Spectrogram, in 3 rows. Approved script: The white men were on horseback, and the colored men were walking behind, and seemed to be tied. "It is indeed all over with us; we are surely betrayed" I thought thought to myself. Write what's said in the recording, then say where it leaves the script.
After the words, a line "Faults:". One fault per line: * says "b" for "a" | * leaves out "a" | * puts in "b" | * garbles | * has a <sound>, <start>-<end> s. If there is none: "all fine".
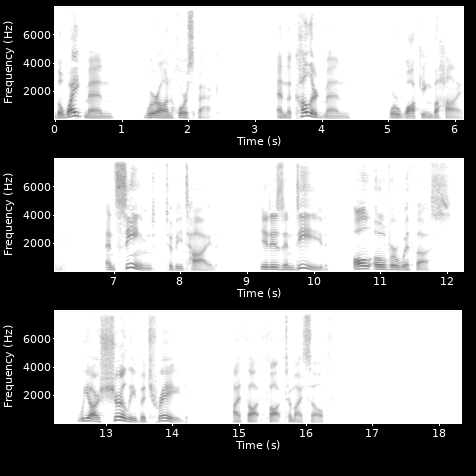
The white men were on horseback, and the colored men were walking behind, and seemed to be tied. "It is indeed all over with us; we are surely betrayed" I thought thought to myself.
Faults:
all fine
